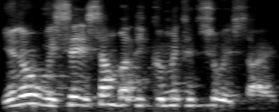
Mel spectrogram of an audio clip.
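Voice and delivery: ordinary talk, nothing marked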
